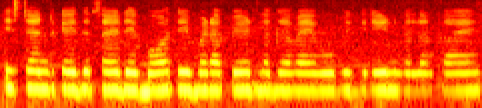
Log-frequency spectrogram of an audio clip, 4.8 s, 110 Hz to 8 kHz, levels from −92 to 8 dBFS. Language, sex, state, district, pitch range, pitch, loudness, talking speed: Hindi, female, Rajasthan, Bikaner, 220-230 Hz, 225 Hz, -14 LUFS, 235 wpm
